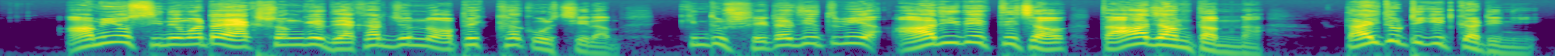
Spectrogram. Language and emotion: Bengali, surprised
